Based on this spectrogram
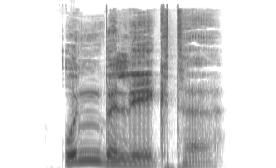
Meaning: inflection of unbelegt: 1. strong/mixed nominative/accusative feminine singular 2. strong nominative/accusative plural 3. weak nominative all-gender singular
- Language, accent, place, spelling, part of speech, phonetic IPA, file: German, Germany, Berlin, unbelegte, adjective, [ˈʊnbəˌleːktə], De-unbelegte.ogg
